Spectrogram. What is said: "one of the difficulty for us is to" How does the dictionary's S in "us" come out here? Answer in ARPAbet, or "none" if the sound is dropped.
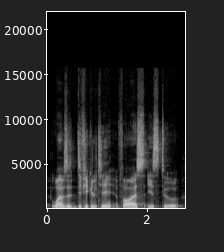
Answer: S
